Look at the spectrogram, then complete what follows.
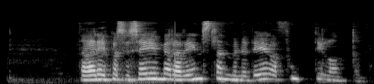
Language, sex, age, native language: Icelandic, female, 50-59, Icelandic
